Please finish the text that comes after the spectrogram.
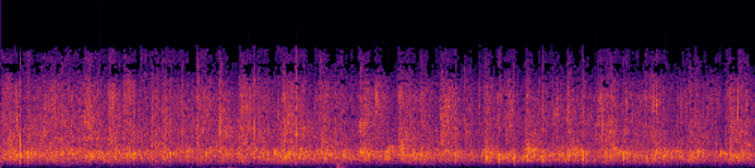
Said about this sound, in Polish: To są brawa dla żyjącej uczestniczki Powstania Warszawskiego.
